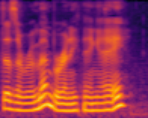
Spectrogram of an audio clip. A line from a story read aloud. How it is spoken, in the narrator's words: said dryly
